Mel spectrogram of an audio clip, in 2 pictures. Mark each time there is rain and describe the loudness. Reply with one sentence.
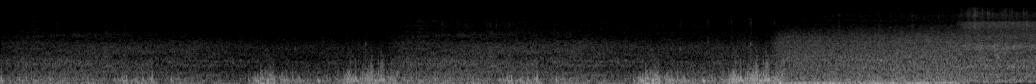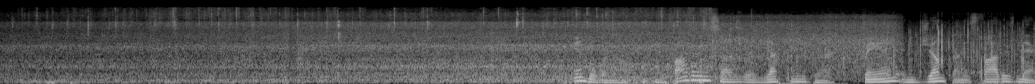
The rain can be heard from 0.0 to 20.6 s, getting louder.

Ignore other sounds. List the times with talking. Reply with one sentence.
The talking can be heard from 16.1 to 20.6 s.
